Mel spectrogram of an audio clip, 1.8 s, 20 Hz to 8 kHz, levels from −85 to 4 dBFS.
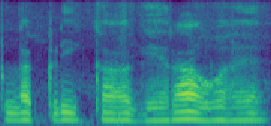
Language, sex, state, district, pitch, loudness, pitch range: Hindi, male, Jharkhand, Deoghar, 120 Hz, -18 LUFS, 120-125 Hz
